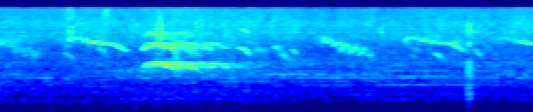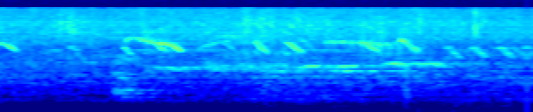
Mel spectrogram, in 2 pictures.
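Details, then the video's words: Bantam chicks with their broody hen: scattered high, falling peeps and a louder cheep near the start, over a steady hiss. "Glucke in Aktion Hühnerkücken Hen hen chicks in action"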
